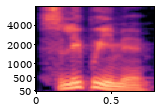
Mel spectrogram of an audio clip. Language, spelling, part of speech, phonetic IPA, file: Russian, слепыми, noun, [s⁽ʲ⁾lʲɪˈpɨmʲɪ], Ru-слепыми.ogg
- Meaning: instrumental plural of слепо́й (slepój)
